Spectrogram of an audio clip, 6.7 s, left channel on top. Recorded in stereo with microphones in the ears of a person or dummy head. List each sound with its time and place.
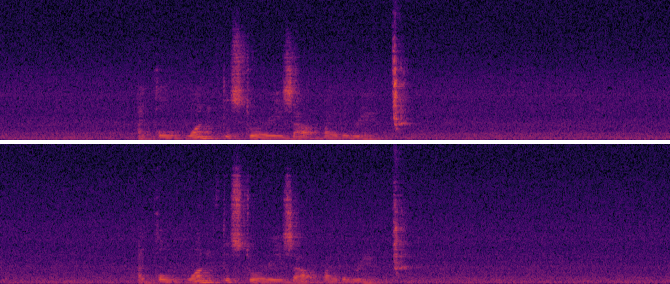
1.4 s a man speaking: 15° left (ahead or behind), 2.0 m
3.9 s a splash: 50° left (ahead or behind), 1.5 m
